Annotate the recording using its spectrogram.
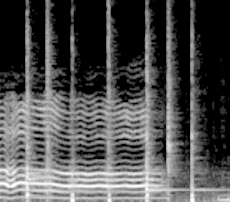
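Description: A child singing one long held note that wavers at first and then steadies, ending shortly before the end. It is accompanied by several sharp hand strikes on a metal water pot played as a drum.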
